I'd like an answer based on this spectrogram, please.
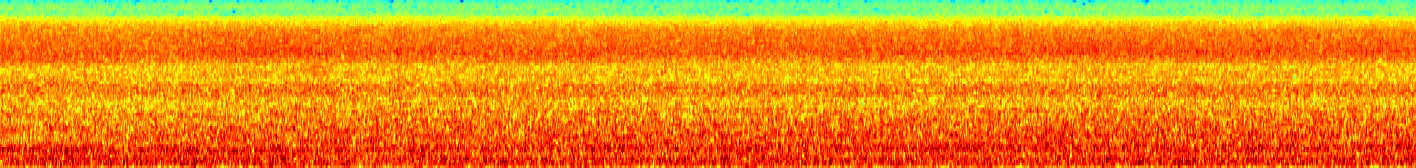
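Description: Small waterfall spilling from a culvert into a stream pool: a steady, even rush of falling water.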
